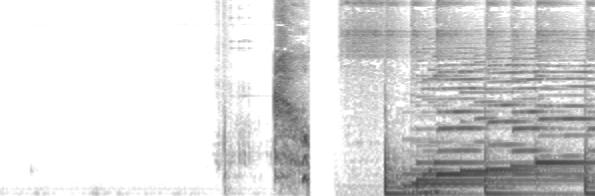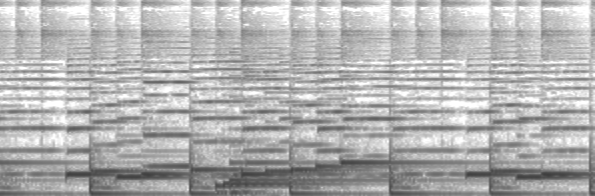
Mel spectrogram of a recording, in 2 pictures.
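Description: A short silence and a couple of clicks give way to steady plucked-string and keyboard music, with no animal sound heard.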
